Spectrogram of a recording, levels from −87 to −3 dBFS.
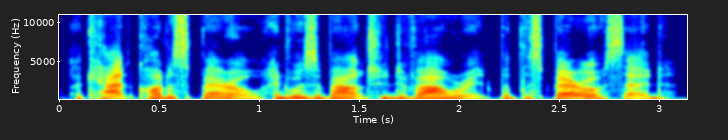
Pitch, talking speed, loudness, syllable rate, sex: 215 Hz, 285 wpm, -19 LUFS, 6.6 syllables/s, female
